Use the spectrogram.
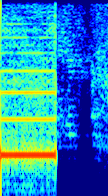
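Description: A single steady, buzzy ringback tone from a phone line, a call to Hospital de Miracema in Tocantins that no one answers, sounds for about half a second and then cuts off into near silence, with only faint noise afterward.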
